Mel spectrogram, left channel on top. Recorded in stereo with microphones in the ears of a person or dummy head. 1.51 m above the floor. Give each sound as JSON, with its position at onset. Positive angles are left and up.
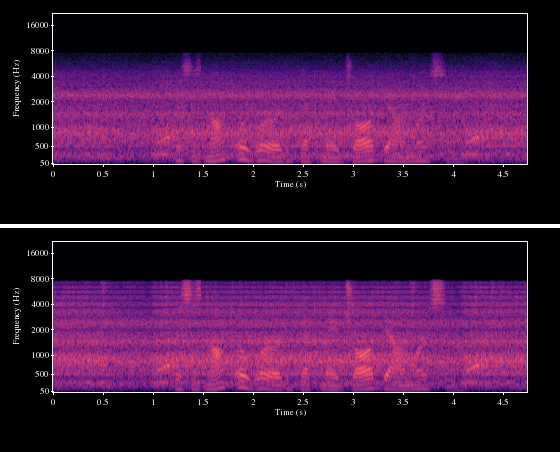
{"t": 0.0, "sound": "a machine running", "side_deg": -75}
{"t": 1.2, "sound": "a man speaking", "side_deg": -65}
